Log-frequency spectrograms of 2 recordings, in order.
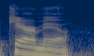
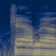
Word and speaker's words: caramel: She pronounced it, you know, I'm from the South, so I say caramel. Caramel craze.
